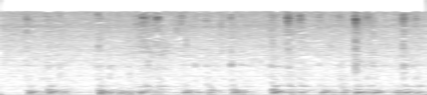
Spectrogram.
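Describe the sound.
Quiet typing on a computer keyboard while a reply is written, many quick light keystrokes tapping in an uneven, steady run.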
